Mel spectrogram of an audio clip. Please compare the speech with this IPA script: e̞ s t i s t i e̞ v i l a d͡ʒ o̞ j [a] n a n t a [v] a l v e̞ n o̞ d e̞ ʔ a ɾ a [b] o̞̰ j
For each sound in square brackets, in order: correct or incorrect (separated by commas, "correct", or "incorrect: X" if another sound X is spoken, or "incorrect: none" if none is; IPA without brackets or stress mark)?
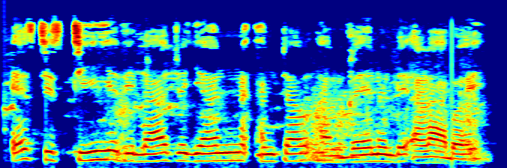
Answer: correct, incorrect: w, correct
